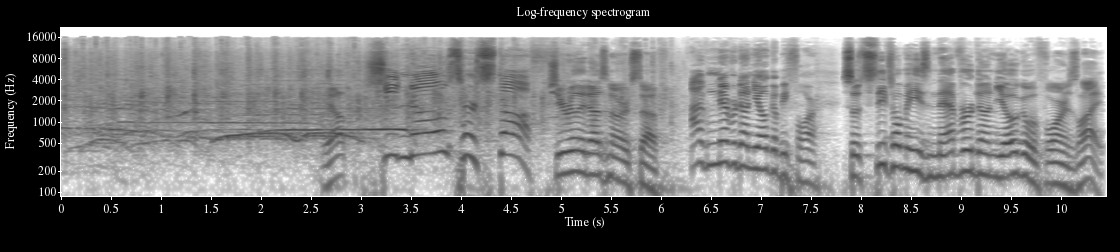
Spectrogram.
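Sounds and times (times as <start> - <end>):
audience applause following a yoga class: 0.0 - 6.5
speech: 2.6 - 10.4.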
